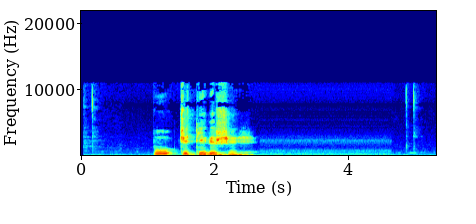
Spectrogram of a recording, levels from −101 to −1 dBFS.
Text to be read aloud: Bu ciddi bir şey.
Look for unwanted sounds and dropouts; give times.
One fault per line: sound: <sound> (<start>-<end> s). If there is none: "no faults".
no faults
